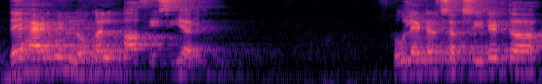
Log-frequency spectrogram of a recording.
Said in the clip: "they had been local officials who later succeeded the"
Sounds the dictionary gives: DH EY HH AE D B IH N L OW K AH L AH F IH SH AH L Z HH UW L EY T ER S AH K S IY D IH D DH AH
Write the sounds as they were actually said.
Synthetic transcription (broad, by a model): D EY HH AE D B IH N L OW K AH L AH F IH S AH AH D HH UW L EY T ER S AH K S IY D IH D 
